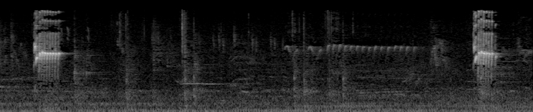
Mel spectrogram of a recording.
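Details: Female canary calling to stimulate a male canary after moulting: two loud, buzzy, pulsed chirps about six and a half seconds apart, with a faint, thin, high twittering trill in between.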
